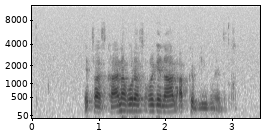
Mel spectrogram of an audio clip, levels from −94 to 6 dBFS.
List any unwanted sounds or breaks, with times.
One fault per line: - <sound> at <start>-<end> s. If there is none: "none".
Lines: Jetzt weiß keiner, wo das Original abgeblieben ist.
none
